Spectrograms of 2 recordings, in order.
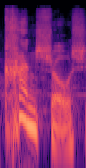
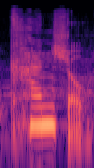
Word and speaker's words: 看守: 那我问一下，这个不是看守，是看守是吧？ – 对，这个是多音字，大家注意，这里念看。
